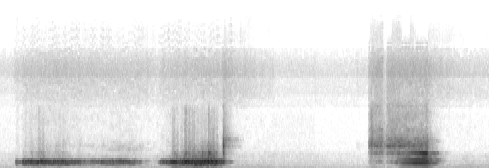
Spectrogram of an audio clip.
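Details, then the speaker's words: Stridor demonstrated in a lung examination lecture: high-pitched, musical, harsh breath sounds over three breaths, from narrowing of the large upper airway at the trachea or larynx. "más o menos así se escucha el exterior entonces al escucharnos un proceso en el examen físico nosotros ya vamos a orientando a tener una obstrucción a nivel de vía aérea inferior"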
